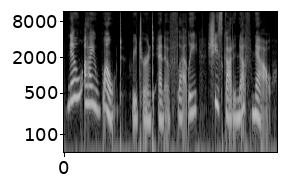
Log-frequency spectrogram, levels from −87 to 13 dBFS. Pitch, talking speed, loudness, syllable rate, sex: 255 Hz, 140 wpm, -22 LUFS, 4.5 syllables/s, female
